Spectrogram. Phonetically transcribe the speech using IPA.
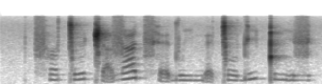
t͡sʰ ʌ ǀ ʏ ǁ ḭ zˤ i t͡sʰ ɛ̰ d w i ŋ ɛ̰ ǀ o d i ǃ i z

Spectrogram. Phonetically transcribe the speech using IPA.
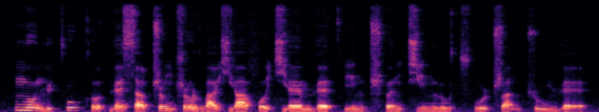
n̪ o˥˨ ʊ̯ n̪ y˦ t̪ʰ u˦ kʰ ɤ̰˨˩ t̪ ɥ ɛ˦ s ä̰˨˩ ʈ͡ʂ ɤ˥˨ ŋ ʂ ɤ˥˨ ɻ w a̰˨˩ ɪ̯ ɕ j ä˨˦ f ɤ˨˦ t͡ɕ j ɛ˦ m ɥ ɛ˥˨ t̪ʰ i˥˨ n ʈ͡ʂʰ ə˥˨ n t͡ɕ i˦ n l u˦ t͡sʰ u˦ ʈ͡ʂ a̰˨˩ n ʈ͡ʂ u˨˦ m ɥ ɛ̰˨˩

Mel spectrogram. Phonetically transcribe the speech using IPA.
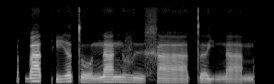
ɓ a˦˥ t̚ ʔ i˧˥ ə̯ t̪ o˨˩ n a˧ n v ɨ˨˩ x aː˨˩ t̪ ə˨˩ j n a˨˩ m

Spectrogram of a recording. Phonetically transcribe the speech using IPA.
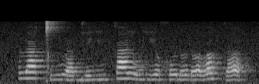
ð a˦˥ ǀ i˩˧ l ɐ˩˧ ɡ e˩˧ lʲ ɨ˩˧˩ k a˦˥ l u˩˧ lʲ e˩˧˩ χʷ ɨ˩˧˩ ɾ ɵ˩˧˩ ɾ ɵ˩˧˩ lˠ ɨ˦˥ k ɐ˩˧˩

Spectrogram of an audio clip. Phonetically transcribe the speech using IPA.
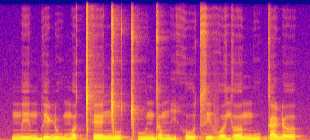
m e m b e ɳ u m ʌ ǀʰ ɛ ŋ͡ǀ o ǀʰ u n d ʌ m i h o t͡s e v ʌ j ʌ n̪ u ɡ a ɳ ʌ

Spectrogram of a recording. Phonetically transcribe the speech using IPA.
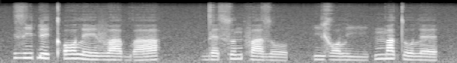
z i˦ ɗ e˦ kʼ ɔ˦ l eː˨ v a˨ ɡʷ a˨˦ | d ɛ˨ s ʊ˦ n f a˨ z o˨ | i˨ ɣ ɔ˨ l i˨ | m a˦ t o˨ l ɛ˨

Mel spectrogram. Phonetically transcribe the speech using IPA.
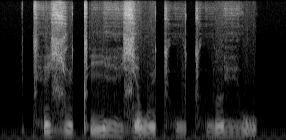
tʰ e ʑ ʉ tʼ i ɦ e̤ ʑ ɐ w ʉ tʰ ṳ tʰ ṳ l e̤ w

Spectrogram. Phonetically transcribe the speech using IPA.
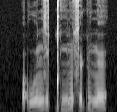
ɔ̰ w u n z ɪ ǃʰ ĩ ɾ ũ s ə˞ ʈ ũ n̪ ə

